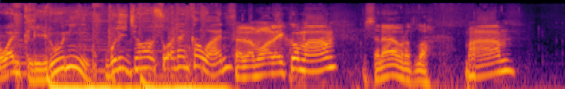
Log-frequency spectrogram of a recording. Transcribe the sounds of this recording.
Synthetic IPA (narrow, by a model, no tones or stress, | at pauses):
wankəliɾunibolɛhd͡ʒawap̚soalankawansalamwalajkʊmːamasalamɾɑt̪lːɔ̰hmam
